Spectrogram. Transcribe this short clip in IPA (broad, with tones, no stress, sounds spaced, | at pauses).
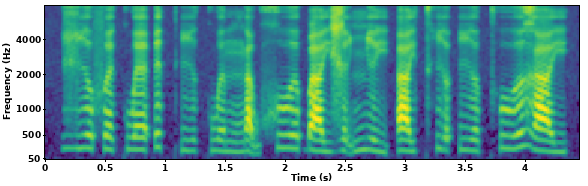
ɣ i˧ ə̯ f ɛ˨˦ k w ɛ˨˦ ʔ e˦˥ t̚ ʔ i˨˩ ə̯ k w ə˨˩ n ŋ a̰˧˨ w x u˧ ə̯ ɓ a˨˩ j ɣ ɛ̰˧˨ ɲ e˧˩ j ʔ a˨˩ j t̪ʰ ḭ˧˨ ə̯ ʔ i˨˩ ə̯ t̪ʰ u˨˦ ə̯ ɣ a˨˩ j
